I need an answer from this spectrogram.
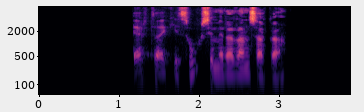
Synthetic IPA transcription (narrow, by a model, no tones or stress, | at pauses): ɛɾ̥θaðɛhcɪθusɛmɛɾaðransaːka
